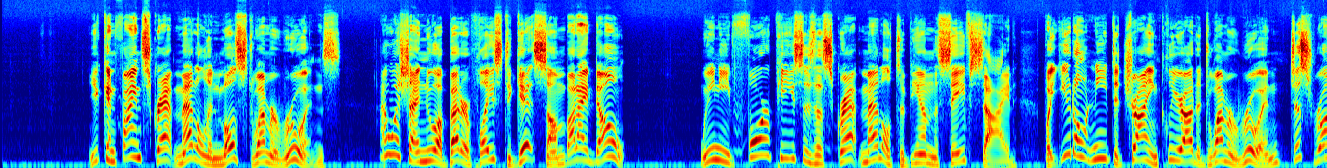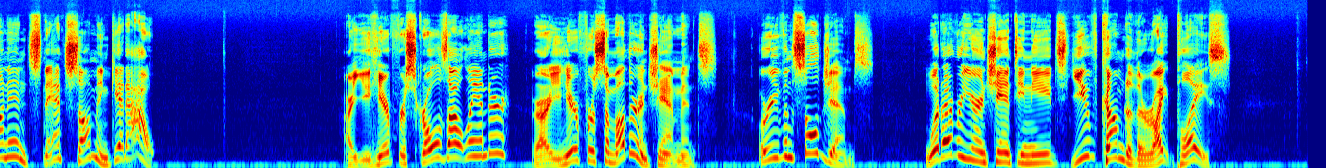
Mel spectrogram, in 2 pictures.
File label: male wood elf annoying audition, voice acting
